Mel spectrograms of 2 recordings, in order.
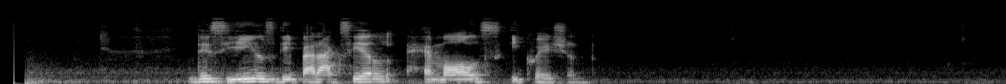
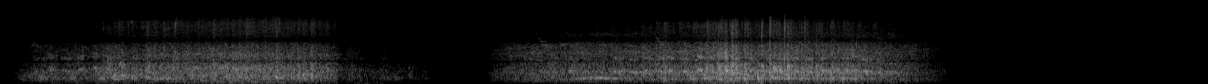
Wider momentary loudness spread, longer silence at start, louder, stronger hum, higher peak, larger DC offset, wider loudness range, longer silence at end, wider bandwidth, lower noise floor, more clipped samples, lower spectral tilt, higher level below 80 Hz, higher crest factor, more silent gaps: first, 22 LU vs 19 LU; about the same, 0.25 s vs 0.2 s; first, -16 LUFS vs -37 LUFS; neither; first, -2 dBFS vs -16 dBFS; neither; first, 15 LU vs 10 LU; first, 4.2 s vs 2.65 s; second, 9.2 kHz vs 16 kHz; second, -50 dBFS vs -64 dBFS; neither; first, -6.5 dB/octave vs -3.5 dB/octave; first, -46 dBFS vs -66 dBFS; second, 18 dB vs 24 dB; second, none vs 4.51-4.86 s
